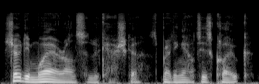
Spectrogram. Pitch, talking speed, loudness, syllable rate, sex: 105 Hz, 210 wpm, -19 LUFS, 6.5 syllables/s, male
